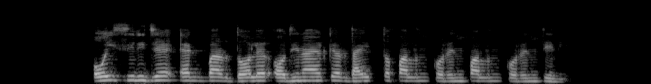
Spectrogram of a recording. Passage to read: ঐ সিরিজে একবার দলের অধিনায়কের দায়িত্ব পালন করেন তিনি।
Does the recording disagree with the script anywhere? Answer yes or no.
yes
